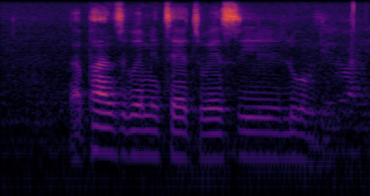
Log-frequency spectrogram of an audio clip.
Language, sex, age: Swati, male, 23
